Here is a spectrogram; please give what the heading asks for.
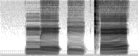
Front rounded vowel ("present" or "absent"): absent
